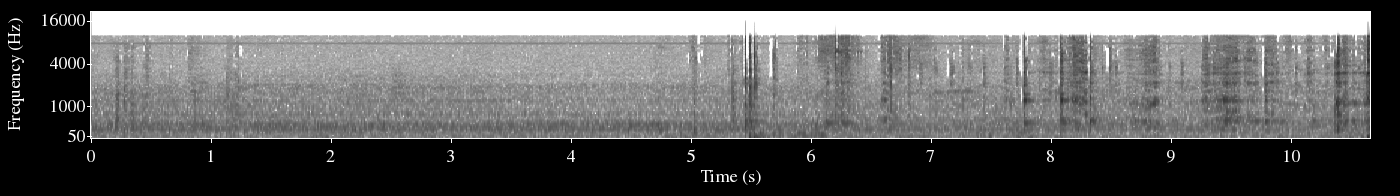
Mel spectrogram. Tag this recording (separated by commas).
Tick, Tick-tock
